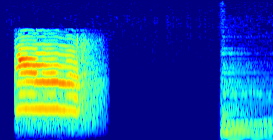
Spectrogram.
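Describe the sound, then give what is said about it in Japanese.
Two cat meows from a cat in a park, separated by a short silence: a bright, drawn-out first call, then a lower, rougher second one, both clear with no talking. “ふと気がつくと、風景に溶け込むように猫がいた。”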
